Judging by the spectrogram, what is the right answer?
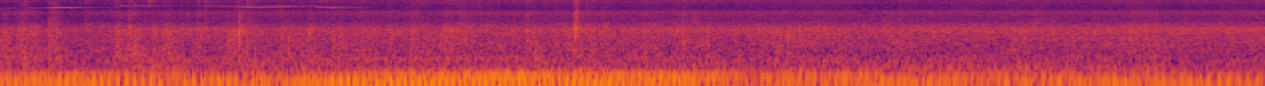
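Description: A car engine running close by, its low rumble swelling and then easing off about halfway through, over the steady hiss of light rain.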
